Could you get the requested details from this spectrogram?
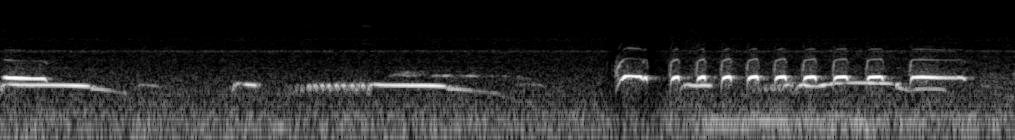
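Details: A Bangkok zebra dove sings a long call used as a lure for other birds: falling coos and a soft trill with long held notes, then after a sharp click a series of about ten crisp staccato notes ending in a drawn note.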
